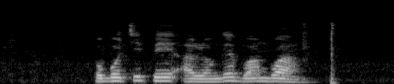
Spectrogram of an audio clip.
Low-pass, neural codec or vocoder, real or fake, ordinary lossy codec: 7.2 kHz; none; real; AAC, 48 kbps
